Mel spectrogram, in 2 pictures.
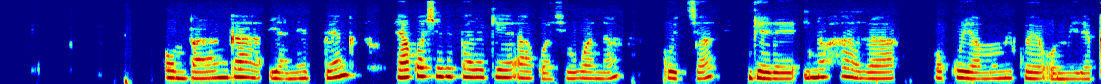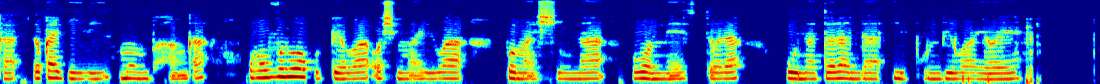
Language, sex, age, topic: Oshiwambo, female, 25-35, finance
